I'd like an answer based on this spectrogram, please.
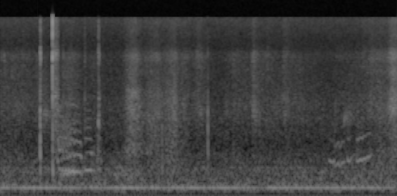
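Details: Domestic tabby cat, a rescued former stray, snuggling and rubbing against its owner lying on the floor indoors: soft, brief chirping meows near the start and end over a steady low electrical hum.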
